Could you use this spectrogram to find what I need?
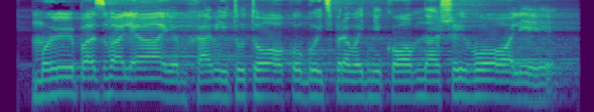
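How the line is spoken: Strangely alien voice. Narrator (Russian): сказал он странно чужим голосом

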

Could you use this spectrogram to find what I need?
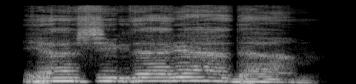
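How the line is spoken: Hoarse croak. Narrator (Russian): Прохрипел

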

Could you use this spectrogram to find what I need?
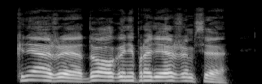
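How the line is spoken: Shouting soldier. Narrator (Russian): крикнул десятник Ивашка, один из людей Поздеева

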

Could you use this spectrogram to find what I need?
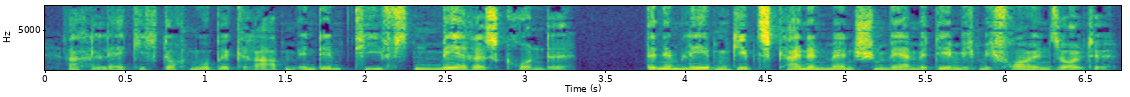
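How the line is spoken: Gloomy call over noise. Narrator (German): Elis Fröbom in seine düstere Träumerei und rief endlich, als der Jubel in der Schenke recht laut und toll wurde

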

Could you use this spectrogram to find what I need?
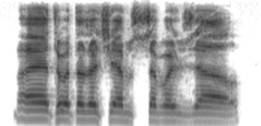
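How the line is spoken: Groaned. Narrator (Russian): простонал Шарль

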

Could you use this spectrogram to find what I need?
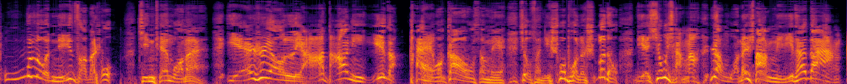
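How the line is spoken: Laughing heartily. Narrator (Chinese): 蝴蝶花大笑着说

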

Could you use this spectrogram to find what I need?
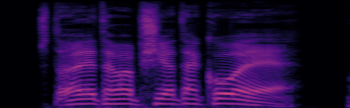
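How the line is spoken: Exclamation. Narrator (Russian): воскликнул представительный мужчина

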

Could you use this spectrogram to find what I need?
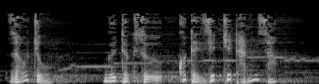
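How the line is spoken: Soft. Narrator (Vietnamese): Giang Mễ khẽ nói

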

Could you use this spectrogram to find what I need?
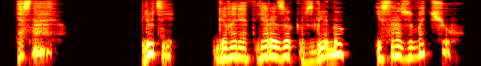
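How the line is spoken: Whisper. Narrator (Russian): прошептал по Элденик

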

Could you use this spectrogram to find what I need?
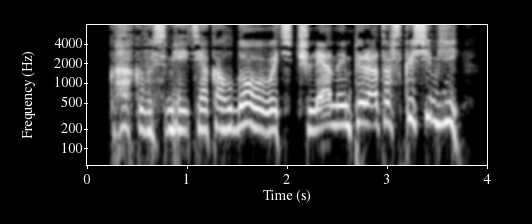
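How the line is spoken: Hoarse rasp. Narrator (Russian): прохрипела она

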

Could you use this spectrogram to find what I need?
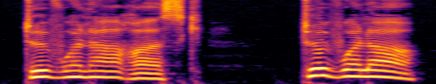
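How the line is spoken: Exclamation. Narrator (French): Enfin il s'écria

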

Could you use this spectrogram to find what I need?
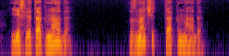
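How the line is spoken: Calm. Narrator (Russian): Сара спокойно сказала

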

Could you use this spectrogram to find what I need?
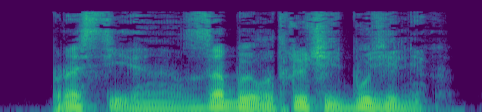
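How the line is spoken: Muttered apology. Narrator (Russian): пробормотал он

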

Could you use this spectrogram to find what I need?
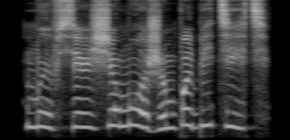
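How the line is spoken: Shout. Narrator (Russian): закричала София

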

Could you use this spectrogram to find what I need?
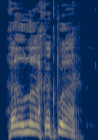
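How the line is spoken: Exclamation. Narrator (Russian): воскликнул Самир

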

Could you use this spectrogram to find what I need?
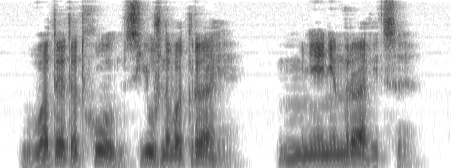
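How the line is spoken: Plain. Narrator (Russian): ответил Милс

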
